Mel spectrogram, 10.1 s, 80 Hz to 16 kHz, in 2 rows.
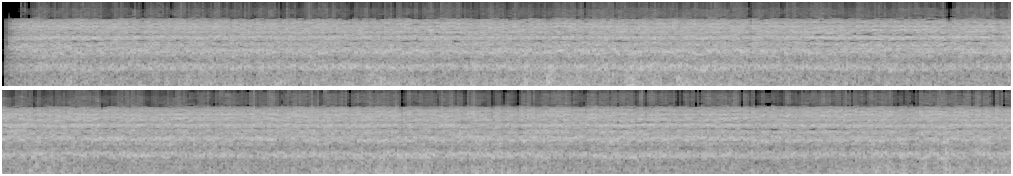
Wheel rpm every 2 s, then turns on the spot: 210, 230, 220, 230, 230.
none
